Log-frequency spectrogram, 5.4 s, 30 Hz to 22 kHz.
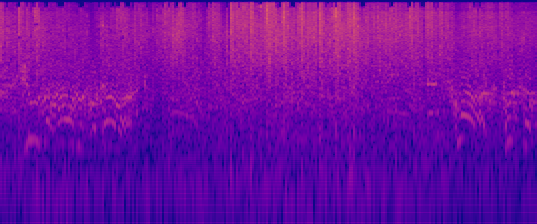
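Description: Dense Modern Warfare 2 battlefield gunfire in a street fight, sustained bursts of automatic fire with rapid overlapping shots, shouted voices mixed in.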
